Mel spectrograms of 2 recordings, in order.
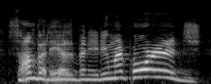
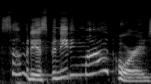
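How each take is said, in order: First: It is said in a deep, rough, gruff voice. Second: It is said in a medium, ordinary voice. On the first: A big character is speaking. "in a great rough gruff voice" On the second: A middle-sized character is speaking. "in her middle voice"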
